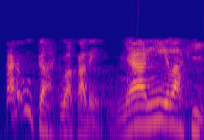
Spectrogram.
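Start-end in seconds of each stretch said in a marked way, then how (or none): 1.2-2.0 insistent repeat. Retold or imitated.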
